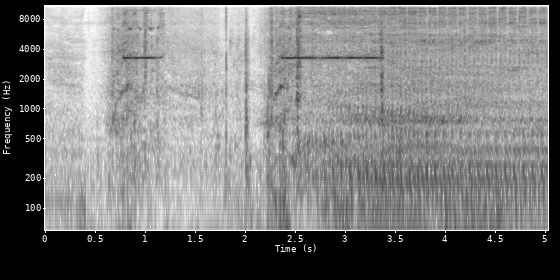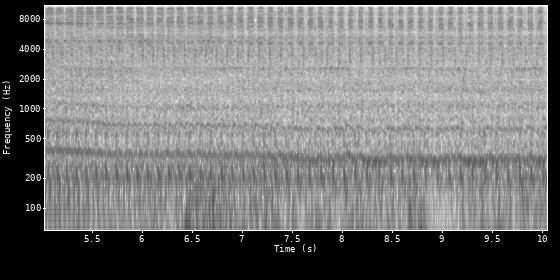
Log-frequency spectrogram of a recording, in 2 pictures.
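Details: Boat outboard right after new or cleaned injectors were installed and the fuel bulb primed: brief cranking, then it catches right away and settles into a steady, even idle; healthy start.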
